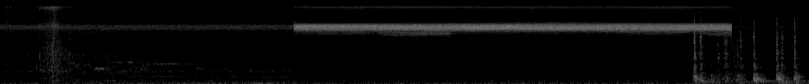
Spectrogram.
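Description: Steady high-pitched insect drone, faint at first, then loud from about three seconds in before cutting off abruptly about seven seconds in. A few sharp clicks follow near the end.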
